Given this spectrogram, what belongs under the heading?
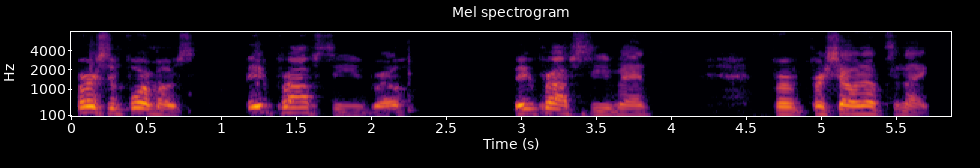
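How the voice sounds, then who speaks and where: A man's voice: mid-range voice, animated, normal speed, dry recording. A man in his forties hosting a casual live-stream podcast, rambling, repeating himself and swearing freely. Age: 40s. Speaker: podcast host.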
